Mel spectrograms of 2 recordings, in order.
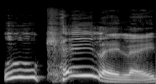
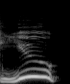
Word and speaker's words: ukulele: Incidentally, the name of the most popular Hawaiian instrument is ukulele, not ukulele, as often is mispronounced.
